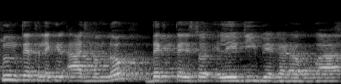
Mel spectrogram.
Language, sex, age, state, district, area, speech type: Hindi, male, 18-30, Bihar, Samastipur, rural, spontaneous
